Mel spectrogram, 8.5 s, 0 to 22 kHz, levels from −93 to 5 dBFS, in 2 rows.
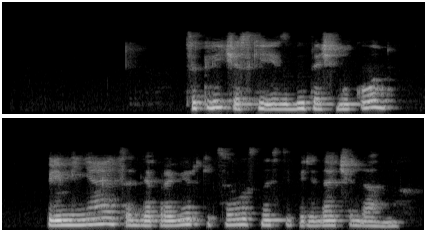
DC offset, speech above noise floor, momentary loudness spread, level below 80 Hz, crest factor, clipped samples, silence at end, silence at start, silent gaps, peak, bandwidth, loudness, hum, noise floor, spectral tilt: under 0.1%; 56 dB; 9 LU; -76 dBFS; 20 dB; under 0.1%; 0.25 s; 1.85 s; none; -6 dBFS; 7.2 kHz; -25 LUFS; none; -80 dBFS; -7.5 dB/octave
